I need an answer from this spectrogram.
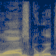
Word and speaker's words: Waszkiewicz: Okay, so Waszkiewicz.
